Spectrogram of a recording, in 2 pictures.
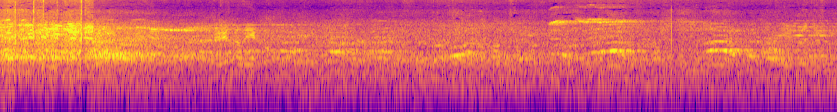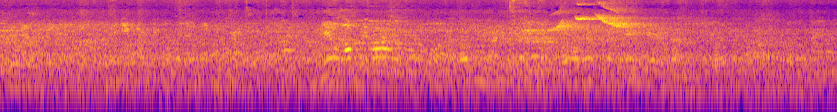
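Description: A stadium crowd murmurs and cheers steadily in the distance.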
